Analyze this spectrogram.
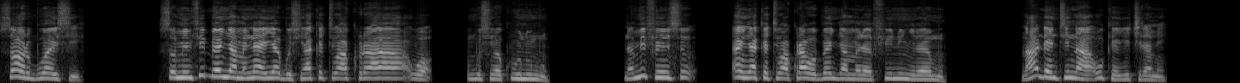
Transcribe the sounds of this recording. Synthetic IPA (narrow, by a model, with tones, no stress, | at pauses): sɔ˦˨ɾbu˦a˦˨i˨se˨ | sɔ˨mĩ˨m̩˦fi˦bɛ˦ɲã˨mːɪ̃˨nã˦˨jɛ˦˨bu˨sɥa˨kɪ˦tʰʊ˦a˦kʰʊ˦ɾa˦wɔ˨ | m̩˨bu˨sũ˨a˨kʰu˦nũ˦mũ˨ | nã˨mĩ˦fi˦n̩˦sʊ˦ | ɛ˦ɲ˦ã˦kɪ˦tʊ˦a˨kʰʊ˦ɾa˦wɔ˨bɛ˦ɲã˨mɪ̃˨nã˨fi˦nʊ̃˦ɲĩ˨nã˦mũ˨ | nã˨˦a˦dɛ̃˦n˦tʰi˦nã˨wʊ˦kʰɛ̃˨ji˦t͡ɕʰɪ˨ɾɛ˨mɪ̃˦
